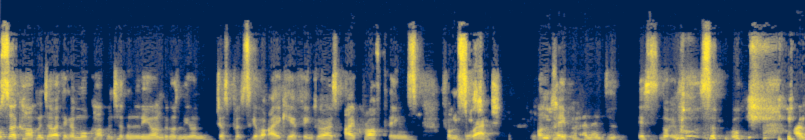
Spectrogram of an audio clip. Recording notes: as part of our lockdown Instagram Live sessions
